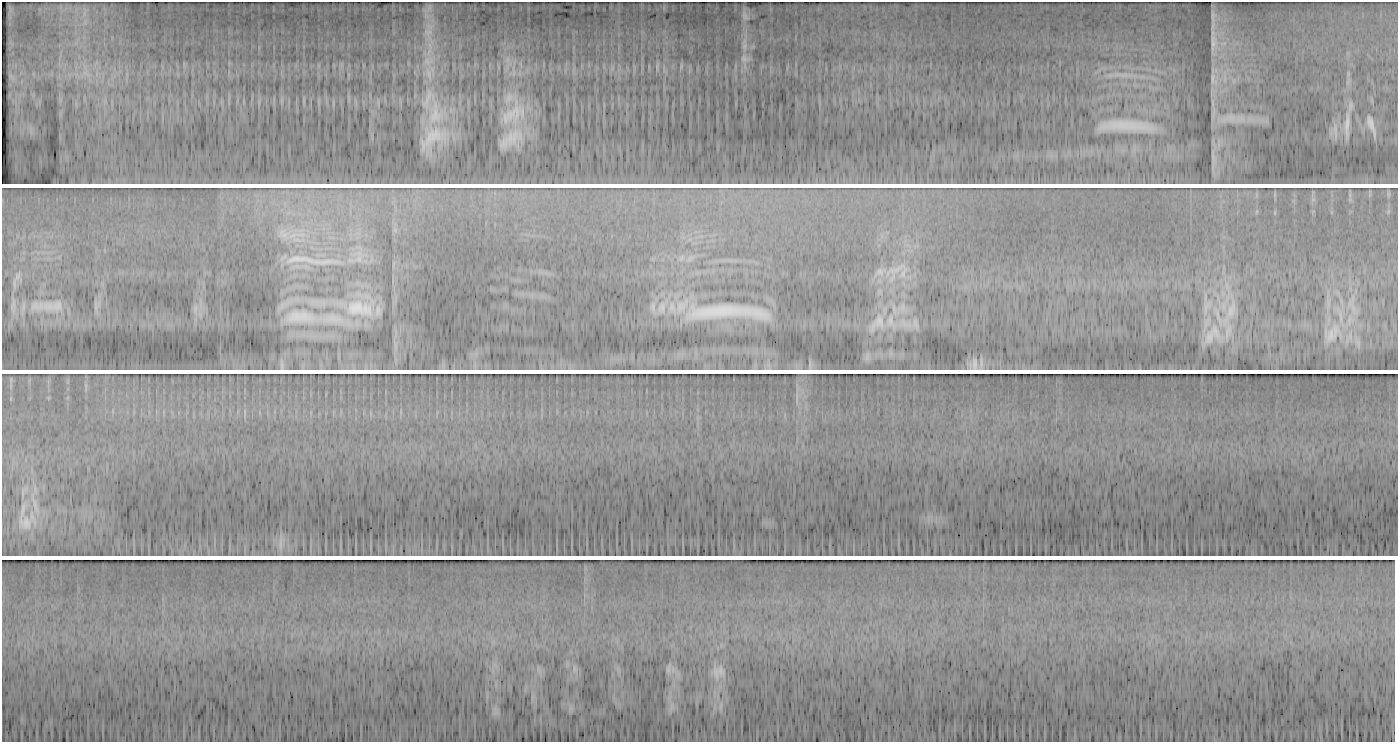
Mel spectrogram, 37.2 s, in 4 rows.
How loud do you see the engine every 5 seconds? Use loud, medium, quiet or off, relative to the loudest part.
loud, loud, loud, loud, loud, medium, medium, medium.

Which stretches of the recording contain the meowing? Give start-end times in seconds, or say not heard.
not heard.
